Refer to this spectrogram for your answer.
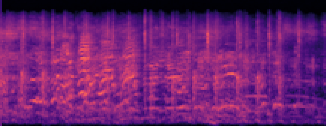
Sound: laughter and clapping

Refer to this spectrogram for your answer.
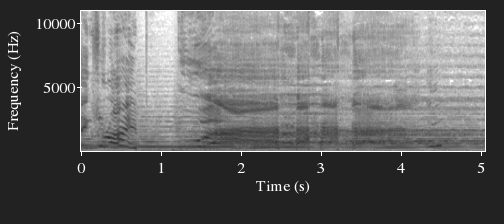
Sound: crying

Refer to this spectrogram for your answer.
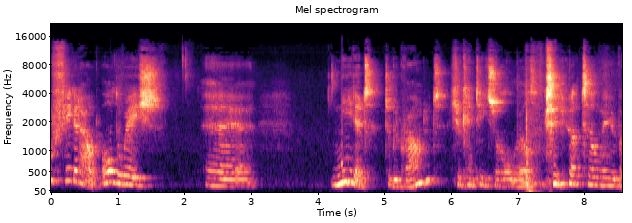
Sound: steps

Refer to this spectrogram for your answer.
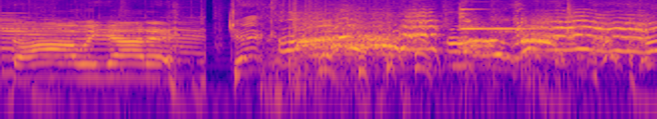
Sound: screams

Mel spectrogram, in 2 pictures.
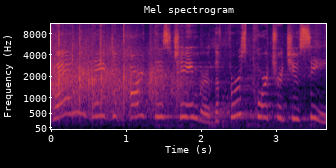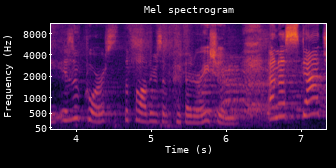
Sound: applause

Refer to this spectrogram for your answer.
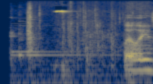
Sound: doorbell rings

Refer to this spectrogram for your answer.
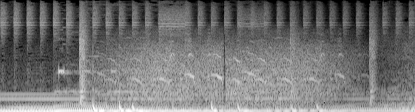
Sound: seaguls

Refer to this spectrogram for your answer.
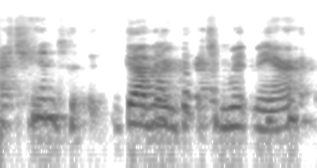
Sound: laughs

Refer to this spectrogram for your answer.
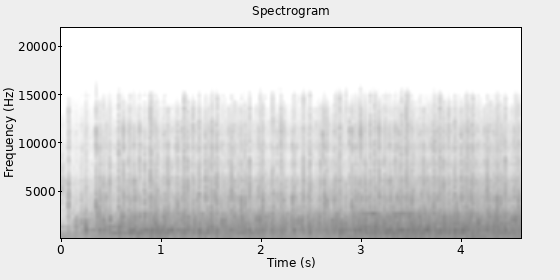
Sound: crowd cheers

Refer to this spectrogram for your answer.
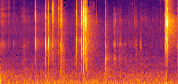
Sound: cracking

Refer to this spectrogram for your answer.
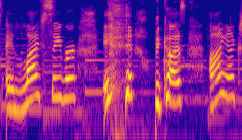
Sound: laugh

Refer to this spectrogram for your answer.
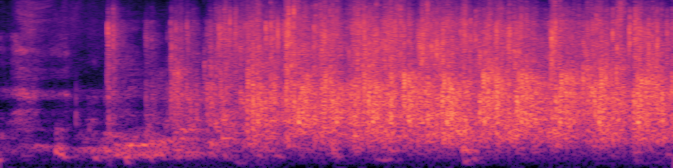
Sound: audience applause

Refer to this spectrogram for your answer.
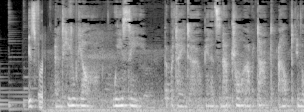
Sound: British accent

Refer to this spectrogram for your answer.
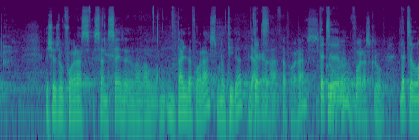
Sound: speaking catalan

